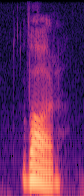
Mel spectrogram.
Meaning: scab (an incrustation over a sore, wound, vesicle, or pustule, formed during healing)
- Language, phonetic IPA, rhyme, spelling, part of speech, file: Hungarian, [ˈvɒr], -ɒr, var, noun, Hu-var.ogg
